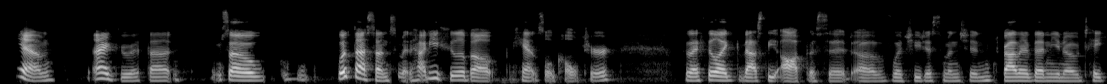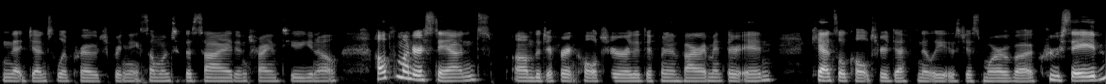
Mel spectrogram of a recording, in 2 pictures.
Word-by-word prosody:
Yeah. 190 - +6 0.4
I 270 +1 +9
agree 165 -8 -4
with 175 +1 -10
that. 175 -1 -2 0.5
So, 185 -3 +6 0.2
w 240 +2 -15
w - - -14 0.3
with - - +8
that 235 - +8
sentiment, 180 0 -1
how 200 - +1
do 285 - -3
you 285 - +1
feel 200 -3 -1
about 175 -6 +1
cancel - - -4
culture? 195 +5 -5 0.7
'Cause 185 - +2
I 175 - +5
feel 195 +2 +5
like 185 0 +4
that's 160 -2 +4
the 170 +1 -3
opposite 155 -1 -2
of 155 +1 -6
what 160 -1 -6
you 165 - -4
just 165 0 -8
mentioned 170 +2 -7
rather 170 0 +5
than, 165 0 0
you 165 - -4
know, 155 0 -2
taking 165 +1 -7
that 155 0 -3
gentle 160 +2 -4
approach, 155 -1 -6
bringing 155 0 -7
someone 165 -1 -7
to 165 - -8
the 165 - -4
side, 160 -1 -3
and 160 +1 -9
trying 155 -1 -6
to, - - -8
you 160 0 -7
know, 160 +3 -7 0.4
help 275 +4 +6
them 345 -4 +5
understand, 205 - +3 0.2
um, 165 -1 -1
the 160 - -1
different 160 0 -1
culture 155 +1 -2
or 155 - -1
the 155 - -2
different 160 +1 -6
environment 155 +1 -3
they're 165 -1 -1
in. 170 +6 -4 0.4
Cancel 175 -1 +5
culture 160 +1 -2
definitely 150 0 -4
is 150 - -7
just 155 -1 -8
more 150 -1 -1
of 150 - -4
a 145 - 0
crusade 190 -2 +4
165 Hz, 190 wpm, -23 LUFS, 155-180 Hz, 0.7 s, I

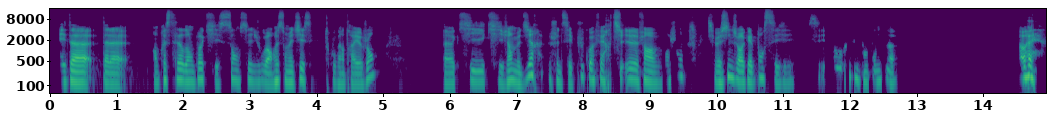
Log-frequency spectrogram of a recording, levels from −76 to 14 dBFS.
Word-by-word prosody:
et 130 - 0
tu 135 - +4
as 125 -1 +9 0.2
tu 125 - +1
as - - +5
la 115 -1 +3 0.4
un 120 - -4
prestataire 145 +2 0
d'emploi 135 +3 0
qui 120 - -7
est - - -11
censé 140 +2 -4
du 130 0 -9
coup 130 - -1
en 115 - +5
vrai 135 +2 0
son 135 - -4
métier, 125 +4 0
c'est - - -8
de - - -42
trouver 125 -4 -10
un 115 - -4
travail 110 0 0
aux - - -5
gens, 180 - -2 1.0
heu, 120 0 -1
qui 130 -1 -4
qui 120 -1 -5
vient 140 +4 +2
me 125 -4 -2
dire: 195 - +1
«Je 145 -2 -7
ne - - -7
sais 115 - -4
plus 180 - -11
quoi 150 -2 -1
faire». 150 -2 -2
Tu, - - +2
heu 150 -1 +3
enfin 130 -3 +2
franchement, 140 +8 -12 0.3
tu - - -5
imagines 125 +9 +2
genre 135 -4 +5
à - - +5
quel 125 -2 +2
point, 170 +4 -5
c'est 120 -3 -8 0.2
c'est - - -14
horrible 165 -1 -8
d'entendre 135 +2 -8
ça? 120 - -4 1.8
Ah - - +7
ouais. - - +8
130 Hz, 215 wpm, -24 LUFS, 120-145 Hz, 1.8 s, as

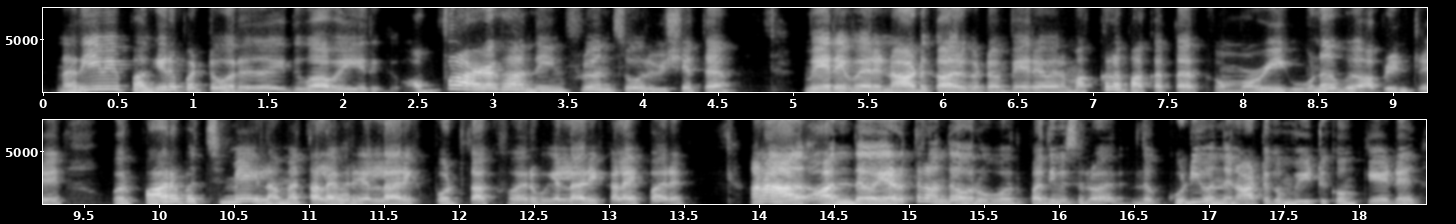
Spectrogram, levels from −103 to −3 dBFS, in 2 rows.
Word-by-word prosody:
நிறையவே 315 +8 +2
பகிரப்பட்ட 255 0 -1
ஒரு 195 -3 -5 0.3
இதுவாவாவே 210 +2 -2
இருக்கு. 170 -1 -20 0.2
அவ்வளவு 275 +11 +1
அழகா 275 0 +5
அந்த 230 -3 -5
இன்ஃப்ளூயன்ஸர் 260 +2 -5
ஒரு 215 - -8
விஷயத்தை 215 0 -3 0.6
வேறு 230 0 +4
வேறு 210 -1 +2
நாடுகாரர்ரா 215 0 +4
இருக்கட்டும், 195 -1 -6
வேறு 200 0 -2
வேறு 190 0 -4
மக்களை 275 +8 -2
பார்க்கர்தா 205 -2 -3
இருக்கும் 200 0 -15
மொழி 230 +4 -2 0.2
உணவு 245 0 -3
அப்படின்ட்டு 215 -2 -6 0.5
ஒரு 215 - -2
பாரபட்சம் 285 +1 +4
இல்லாம 230 0 -2
தலைவர் 220 +2 0
எல்லோரையும் 225 +2 -1
போட்டு 220 0 -6
தாக்குவார், 185 +2 -4 0.2
எல்லாரையும் 215 +2 0
கலாய்ப்பார். 205 -1 -1 0.5
ஆனா 290 +1 +9 0.4
அந்த 235 0 +1 0.2
இடத்தில 290 +6 +2
வந்து 255 -1 -3
அவர் 220 - -3 0.2
ஒரு 195 - -10
பதிவு 245 +5 -4
சொல்லுவார். 185 -6 -6
இந்த 185 0 -9 0.2
குடி 255 +3 -3
வந்து 230 -1 -4
நாட்டுக்கும் 215 +2 -3
வீட்டுக்கும் 205 +1 -7
கேடு. 185 +3 -3
220 Hz, 150 wpm, -23 LUFS, 205-250 Hz, 0.6 s, ஆனா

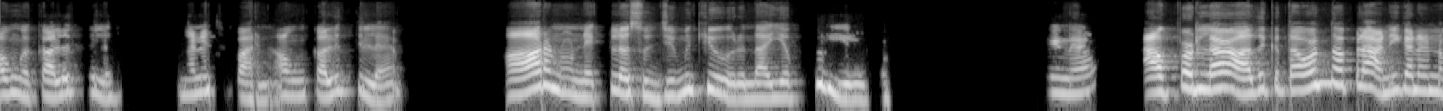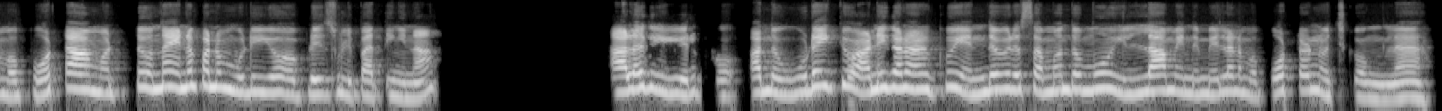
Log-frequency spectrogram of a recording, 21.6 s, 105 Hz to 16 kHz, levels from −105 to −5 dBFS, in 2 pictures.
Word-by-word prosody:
அவுங்க 225 -2 -4
கழுத்துல, 230 +1 -3 0.6
நெனச்சு 250 +3 -5
பாருங்க, 180 -2 -7
அவுங்க 215 0 -7
கழுத்துல 230 -3 -4 1.1
ஆரமும் 285 -8 +5
நெக்லஸும், 215 -1 -3
ஜிமிக்கியும் 260 +1 -2
இருந்தா 185 +1 -3 0.2
எப்புடி 265 - -2
இருக்கும்? 180 +1 -9 1.3
என்ன, 235 -1 -5 0.6
அப்படிலாம் 285 +3 +5
அதுக்கு 265 +4 -2
தகுந்தாப்பில 340 +4 +2
அணிகலன் 270 +1 0
நம்ம 210 -3 -5 0.2
போட்டா 275 +6 +3 0.2
மட்டும் 245 +6 -4
தான் 320 0 +8
என்ன 320 +2 +2
பண்ண 315 -2 +2
முடியும், 245 -1 -3
அப்படின்னு 225 +1 -5
சொல்லி 225 -4 -7
பாத்தீங்கன்னா 205 -2 -3 1.5
அழகு 290 +3 +4 0.2
இருக்கும். 215 -2 -8 0.2
அந்த 255 0 -1 0.2
உடைக்கும் 310 +3 +1
அணிகலனுக்கும் 290 +1 +2
எந்தவித 275 +4 -1
சம்மந்தமும் 275 +3 -2
இல்லாம 260 +3 +1
இந்தமாரிலாம் 240 +2 -5
நம்ம 215 -4 -9
போட்டோன்னு 265 +1 -5
வச்சுக்கோங்களேன், 195 -1 -5
250 Hz, 110 wpm, -23 LUFS, 220-280 Hz, 1.5 s, தான்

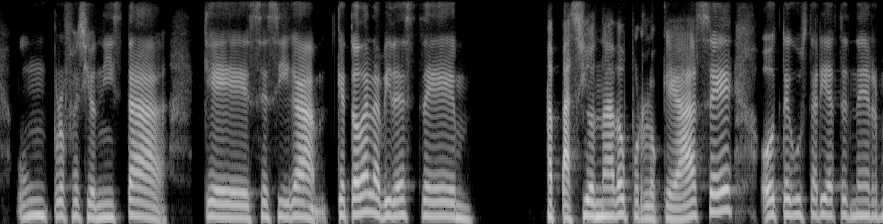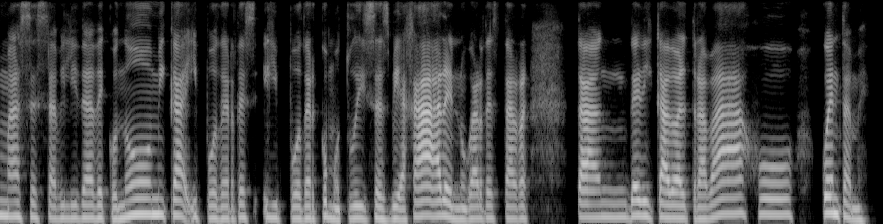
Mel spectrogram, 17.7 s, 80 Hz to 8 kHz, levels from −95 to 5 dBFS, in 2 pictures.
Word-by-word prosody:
un 190 +3 -1
profesionista 175 -2 0 0.3
que 170 -3 +1
se 180 +1 -3
siga 180 +1 +2 0.2
que 200 - +1
toda 215 +3 +4
la 220 -3 +2
vida 190 +1 +1
esté 185 -2 -1 0.9
apasionado 185 +3 +3
por 185 -4 -4
lo 155 -1 -2
que 155 -3 0
hace 235 - +2 0.3
o 205 - +2
te 205 +2 -1
gustaría 200 0 -2
tener 190 -1 -3
más 180 -4 -1
estabilidad 165 0 -3
económica 200 +5 +1
y 180 - -5
poder 155 -1 -4
des 170 -4 -6
y 165 -1 -4
poder, 155 0 -3
como 160 -6 -1
tú 155 +2 -8
dices 150 -2 -1
viajar 185 +6 +5
en 165 -5 +2
lugar 155 +2 -1
de 165 - -4
estar 155 0 -3 0.5
tan 175 -1 +1
dedicado 180 -3 +2
al 160 -1 +1
trabajo, 205 +5 0 0.2
cuéntame. 185 - +1
180 Hz, 135 wpm, -23 LUFS, 160-195 Hz, 0.9 s, viajar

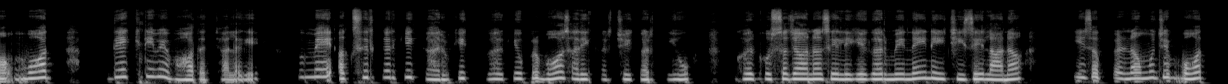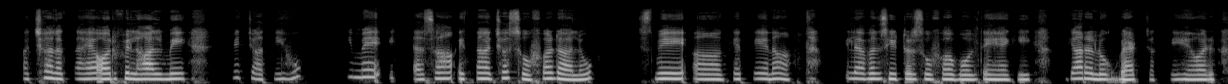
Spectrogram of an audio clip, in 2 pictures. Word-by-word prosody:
बहुत 285 +5 +2 0.6
देखने 350 +3 -3
में 335 -6 -1
बहुत 215 -1 +2
अच्छा 110 +1 -5
लगे। 210 - -1 0.5
तो 335 - -12
मैं 350 +1 0
अक्सर 320 -1 -1
करके 320 +1 -4
घर 220 -1 +1
के 285 - 0 0.2
घर 245 0 -1
के 265 +3 -6
ऊपर 280 +3 -2
बहुत 265 +4 +1
सारे 240 -2 +1
ख़र्चे 225 +1 -7
करती 225 0 -5
हूँ। 230 +1 0 0.5
घर 250 0 +3
को 250 - 0
सजाने 245 0 +4
से 245 0 +3
लेकर 235 0 +2
घर 240 -1 +4
में 240 +1 +4
नई-नई 270 +1 +3
चीज़ें 240 +1 +2
लाना 225 +2 +3 0.5
ये 320 - -3
सब - - -1
करना 270 +1 +1
मुझे 305 +3 -1
बहुत 280 -1 +1 0.4
अच्छा 285 +4 -1
लगता 255 -1 -1
है 255 +1 +1
और 255 0 +5
फिलहाल 245 -1 +5
में 255 +1 +3 0.5
मैं 310 - -9
चाहती 250 0 -6
हूँ 285 +8 -6 0.4
कि 340 - -12
मैं 340 +1 0
एक 295 - -8 0.2
ऐसा, 270 +4 0
इतना 265 +2 +1
अच्छा 290 +3 0
सोफ़ा 270 +1 0
डालूँ 235 -1 +3 0.5
जिसमें 260 0 +2
अ, - - -21
कहते 240 +2 -2
है 255 -1 0
ना 250 -2 0 0.6
11 255 -1 +1
सीटर 250 0 +1
सोफा 235 0 0
बोलते 225 +1 +1
हैं 225 -1 +3
कि 225 +1 -2 0.4
11 265 0 +2
लोग 235 0 +2
बैठ 220 +1 +3
सकते 225 +1 -12
हैं 230 -1 0
और 225 0 +3
250 Hz, 170 wpm, -23 LUFS, 235-270 Hz, 0.6 s, और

